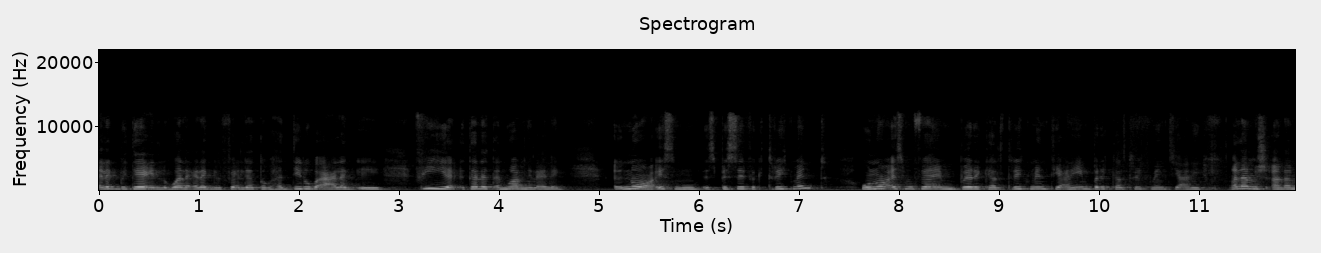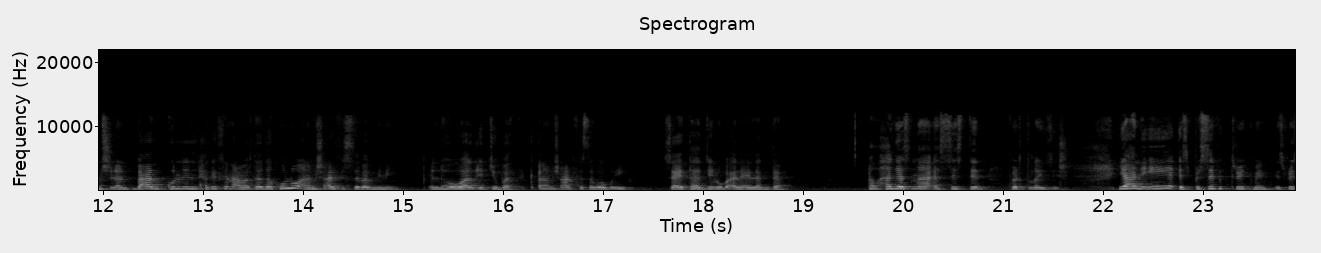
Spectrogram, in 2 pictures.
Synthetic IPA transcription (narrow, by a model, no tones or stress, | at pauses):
elʕelæːɡ̚bet̪aːʕilːiɦowːælʕelæːɡelfeʕlid̪æt̪ˤɑbɦæt̪̚d̪ːiːlobæʔæʕelæːɡʔeːfiːt̪ælæt̪ʔænwaːʕmenelʕelæːɡ | noːʕʔesmoespesefekt̪ɾiːt̪ment̪ | wenoːʕʔesmofiːhæʔembeɾekælt̪ɾiːt̪ment̪jaʕniʔembeɾikælt̪ɾiːt̪ment̪jaʕniʔænæmeʃʔænæmeʃbaʕd̪kolːelħaɡæːt̪liʔænʕamælt̪æhæd̪ækolːoʔænæmeʃʕaːɾefesːæbæbmenʔḛːʔelːiɦowːælʔed̪jobæt̪e̥kʔænæmeʃʕaːɾefesːæbæbʔeː | saʕet̪hæd̪iːlobæʔælʕelæːɡd̪æ | ʔæwħaːɡæʔesmæhæʔæsest̪ed̪feɾt̪ilɑjzeːʃænjaʕniʔeːʔespesefik̚t̪ɾiːt̪ment̪ʔese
